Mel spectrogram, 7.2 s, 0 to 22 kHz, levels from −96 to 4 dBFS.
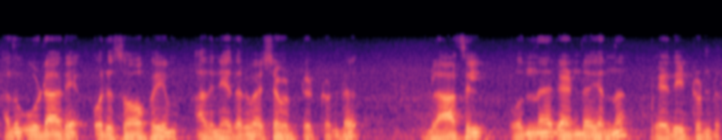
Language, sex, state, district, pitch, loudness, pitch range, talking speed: Malayalam, male, Kerala, Kasaragod, 95 Hz, -16 LUFS, 90-105 Hz, 85 wpm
